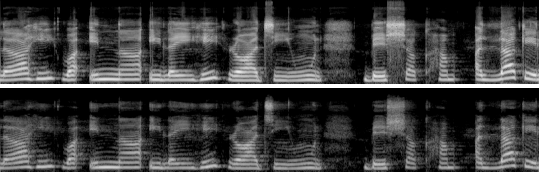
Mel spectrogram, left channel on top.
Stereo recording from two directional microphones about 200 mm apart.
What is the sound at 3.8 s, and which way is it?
A woman's voice, 15° left (ahead or behind).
